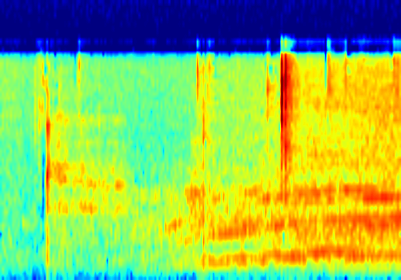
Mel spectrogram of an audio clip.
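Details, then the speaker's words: Arctic Air Ultra personal air cooler running with iced filter at top (third/high) fan speed, its maximum noise: soft whir climbing in pitch as the fan spins up, a couple of light clicks; normal fan running noise. "This is the sound that this fan is doing. This is the maximum noisy level that you can hear. So this is in the third speed of the fan."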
